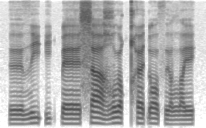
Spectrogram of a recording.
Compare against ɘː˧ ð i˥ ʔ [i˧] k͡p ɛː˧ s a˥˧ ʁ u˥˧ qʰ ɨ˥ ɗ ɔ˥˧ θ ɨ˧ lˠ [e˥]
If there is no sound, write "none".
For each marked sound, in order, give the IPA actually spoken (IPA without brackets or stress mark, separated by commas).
i˧, e˧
